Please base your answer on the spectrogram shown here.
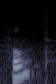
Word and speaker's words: fmt: You're using a function in the FMT, usually pronounced as funct.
